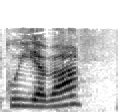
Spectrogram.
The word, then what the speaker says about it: Cuiabá: Pues estamos muy bien, ansiosos de conocer Cuiabá.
